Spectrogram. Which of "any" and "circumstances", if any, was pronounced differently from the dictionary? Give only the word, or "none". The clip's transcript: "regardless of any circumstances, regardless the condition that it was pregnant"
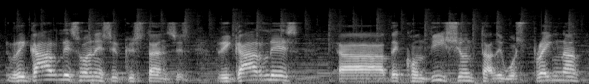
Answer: circumstances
